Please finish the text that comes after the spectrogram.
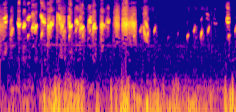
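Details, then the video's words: Early-morning song of a goldfinch mule, the goldfinch hybrid: a loud, fast, jumbled twittering warble of high tinkling and buzzy notes for nearly two seconds, then sparse separate chirps, over soft low background noise. "The inspiring Motif of the Mule Goldfinch"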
